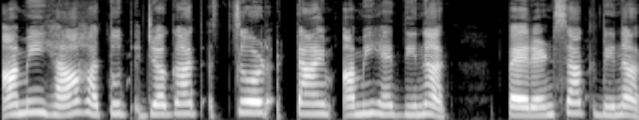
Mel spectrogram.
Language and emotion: Goan Konkani, neutral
